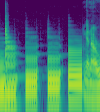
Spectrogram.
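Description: Electric bass guitar playing a repeated line of short, separated notes, about two a second.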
